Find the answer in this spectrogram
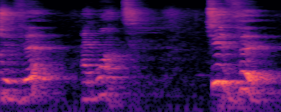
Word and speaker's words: je veux: Je veux is pronounced je veux, I want. Tu veux, it's not je veux. X is silent, remember the rule.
